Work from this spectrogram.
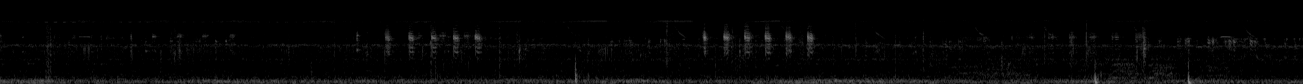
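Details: Evening rice-field frogs give short runs of quick, dry ticking pulses around four and seven seconds, then a few isolated clicks, against a constant shrill insect hum and a low background rumble.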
